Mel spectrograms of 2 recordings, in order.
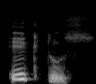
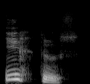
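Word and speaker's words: ΙΧΘΥΣ: Ali está escrito ictus ou irtus, que são também as iniciais da frase Jesus Cristo, filho de Deus, salvador. Irtos e era um símbolo muito importante pros cristãos.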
